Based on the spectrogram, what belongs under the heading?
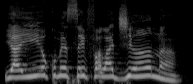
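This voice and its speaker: A woman's voice: high voice, moderate pace, a little mellow. A woman pastor with a Brazilian Portuguese accent telling a personal testimony in a podcast interview, emotional and acting out the dialogue. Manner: emotional storytelling, acts out dialogue.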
